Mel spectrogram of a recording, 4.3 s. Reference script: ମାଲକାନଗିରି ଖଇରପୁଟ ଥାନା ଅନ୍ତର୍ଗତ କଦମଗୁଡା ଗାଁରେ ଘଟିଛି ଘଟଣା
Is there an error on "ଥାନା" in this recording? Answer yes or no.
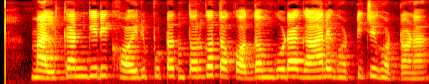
yes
